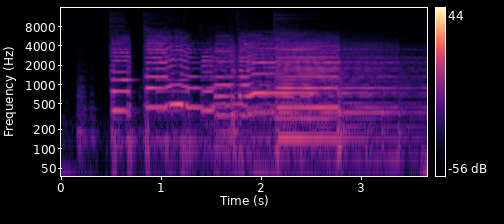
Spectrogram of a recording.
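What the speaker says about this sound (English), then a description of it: "Get a more vintage chorus sound." Electric guitar notes and chords through the Archetype: Petrucci plugin's vintage chorus, with a warm, shimmering effect, played alone and ringing out with a slight swirl.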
